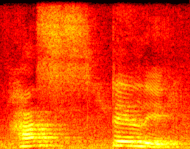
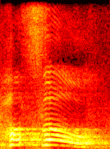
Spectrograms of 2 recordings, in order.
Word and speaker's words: hustle: Hastele. It'll be hustle.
